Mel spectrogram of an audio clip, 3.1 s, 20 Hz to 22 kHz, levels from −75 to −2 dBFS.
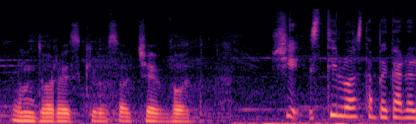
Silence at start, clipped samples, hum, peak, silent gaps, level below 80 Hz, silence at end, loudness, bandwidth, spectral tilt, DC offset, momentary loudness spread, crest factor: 0 s; under 0.1%; none; -8 dBFS; none; -46 dBFS; 0 s; -24 LUFS; 16 kHz; -6 dB/octave; under 0.1%; 18 LU; 14 dB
